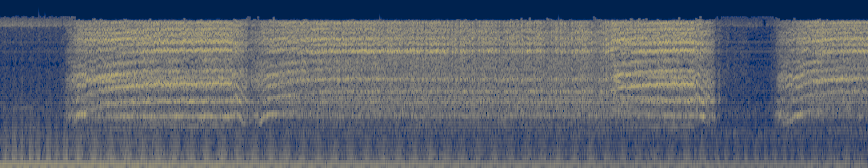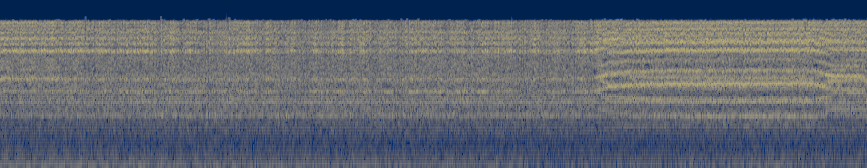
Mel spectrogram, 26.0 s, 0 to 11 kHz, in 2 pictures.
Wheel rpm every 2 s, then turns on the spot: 70, 140, 140, 160, 160, 60, 140, 160, 160, 160, 160, 160, 150.
none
